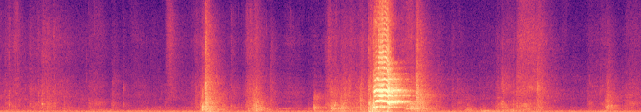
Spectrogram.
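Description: A loud, sharp shouted kiai, high-pitched and lasting about a second, a little past halfway, as a karate technique is performed; a short thump a third of the way in, with the rest quiet hall room tone.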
